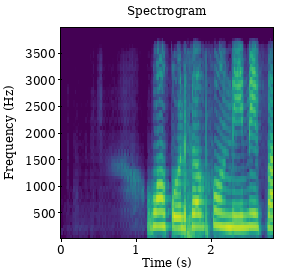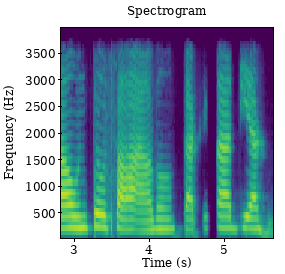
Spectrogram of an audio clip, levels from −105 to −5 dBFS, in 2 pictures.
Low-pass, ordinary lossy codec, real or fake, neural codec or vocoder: 3.6 kHz; none; fake; codec, 16 kHz, 0.5 kbps, X-Codec, HuBERT features, trained on balanced general audio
